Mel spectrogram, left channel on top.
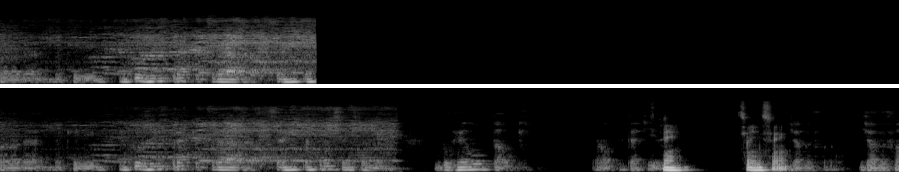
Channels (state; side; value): drops out; left; at 3.2 s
